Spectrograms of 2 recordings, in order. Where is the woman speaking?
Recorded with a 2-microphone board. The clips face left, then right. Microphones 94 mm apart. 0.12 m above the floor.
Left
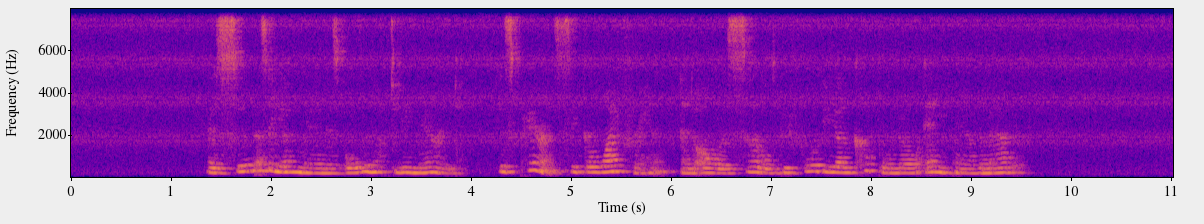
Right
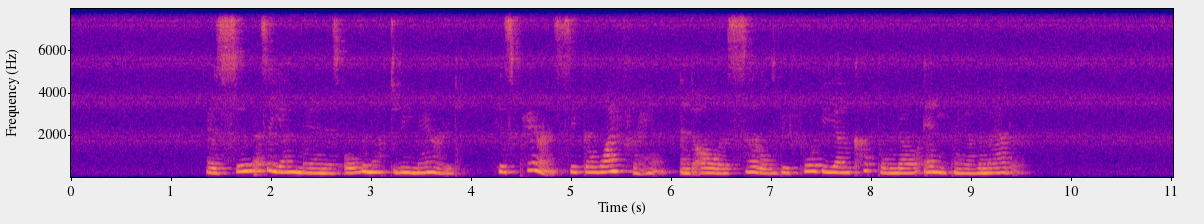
55° right (ahead or behind), 2.5 m.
